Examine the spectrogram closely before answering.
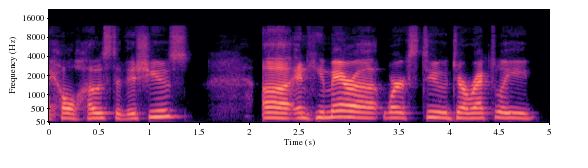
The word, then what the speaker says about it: Humira: I think the most famous one, how do you spell it, Joseph, again? Humira or Humira? Humira.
